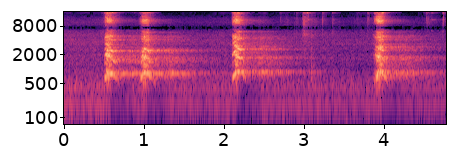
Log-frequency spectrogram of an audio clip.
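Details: Shih Tzu puppy from San Antonio, Texas, giving four sharp, ringing barks indoors, two close together, then one after about a second, and a last one near the end, over a steady low electrical hum.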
